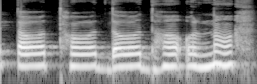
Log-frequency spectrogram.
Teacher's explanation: त जब बोलेंगे तो हमारी ज़बान टच करती है हमारे दांतों को, इसीलिए त वर्ग के जो व्यंजन कहलाते हैं वो कहलाते हैं दंत।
